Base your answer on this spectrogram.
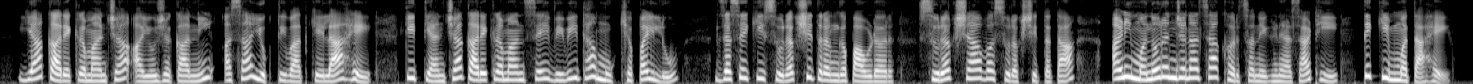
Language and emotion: Marathi, neutral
